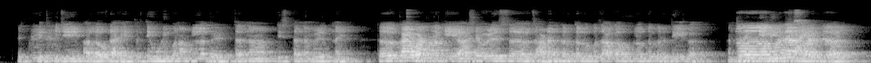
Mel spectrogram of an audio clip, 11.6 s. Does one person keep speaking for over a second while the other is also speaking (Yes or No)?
Yes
